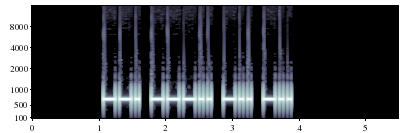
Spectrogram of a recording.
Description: Morse code, heard as a keyed tone, about 20 wpm, 700 Hz. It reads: G8DD
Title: DXCC-100 Call Signs - 4 Characters - 20wpm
